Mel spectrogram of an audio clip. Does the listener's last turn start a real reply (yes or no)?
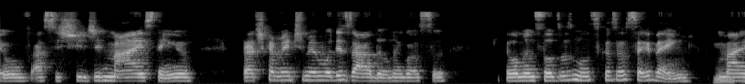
no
